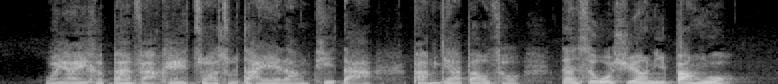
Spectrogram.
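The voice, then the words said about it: Soft, quiet, hushed voice. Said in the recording (Chinese): “小小声的说”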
